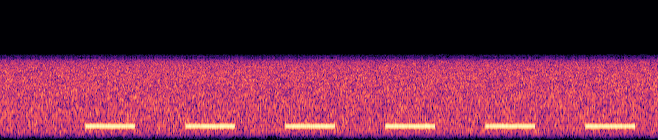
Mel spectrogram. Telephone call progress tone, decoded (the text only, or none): busy tone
